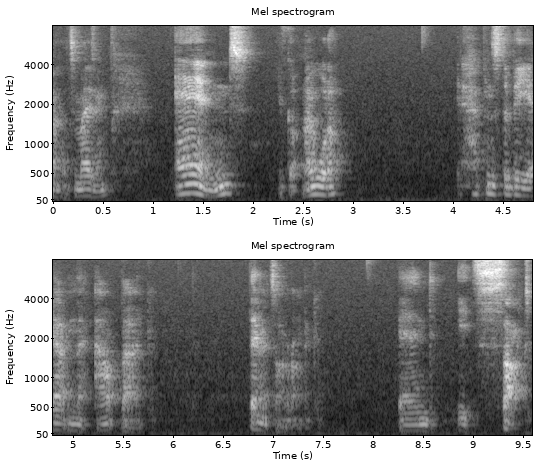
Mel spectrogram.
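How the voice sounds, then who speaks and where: A man hosts a casual explainer, joking and rambling as he goes and poking fun at himself. He sits some way back from the mic in a roomy, echoing space. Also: mid-range voice. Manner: playful, rambling, self-mocking, animated storytelling. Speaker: host. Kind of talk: jokey explainer monologue. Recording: roomy echo, distant mic.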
